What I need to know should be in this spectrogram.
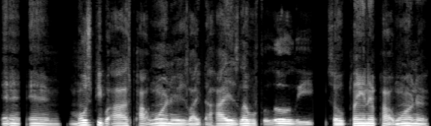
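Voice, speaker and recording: A young man, his voice very dark and mellow. He talks in a loose, rambling way with slang and many restarts, recorded close and dry. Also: on the low side, level tone, moderate pace, no echo. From Philadelphia, Pennsylvania. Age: 20s. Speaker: guest, former college football player. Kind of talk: casual interview talk.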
